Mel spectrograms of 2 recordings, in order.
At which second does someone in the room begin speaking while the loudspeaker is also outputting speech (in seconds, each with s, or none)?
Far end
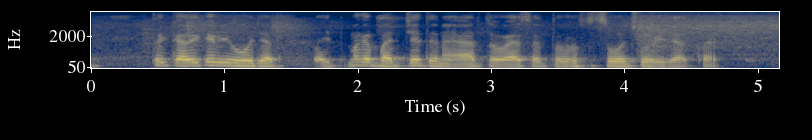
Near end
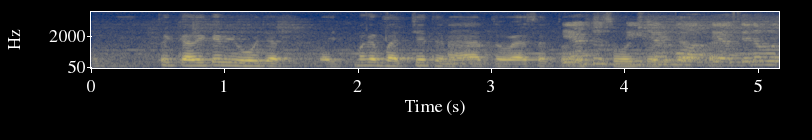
2.7 s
